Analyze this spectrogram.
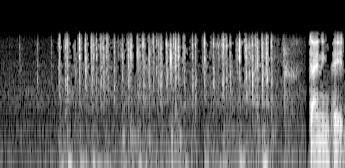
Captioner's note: keyboard clicking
